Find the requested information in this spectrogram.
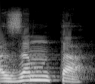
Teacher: یہاں پر دیکھیں عین ہے عزمت. عین کو بیچ حلق سے ادا کیا جاتا ہے.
